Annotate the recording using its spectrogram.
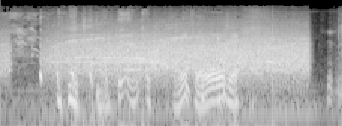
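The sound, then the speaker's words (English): A steady burst of audience applause lasting a few seconds, mixed with excited whoops and cheering voices, then cutting off abruptly into near silence. “You got some applause, I think.”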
